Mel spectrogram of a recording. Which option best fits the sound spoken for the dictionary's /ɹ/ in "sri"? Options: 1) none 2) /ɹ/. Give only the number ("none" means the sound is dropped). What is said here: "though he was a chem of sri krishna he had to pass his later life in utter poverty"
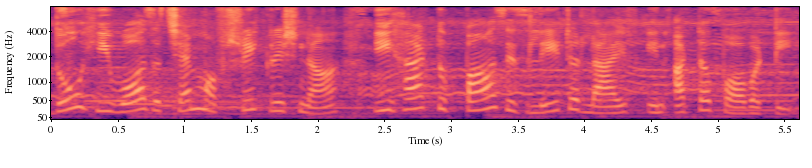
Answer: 2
